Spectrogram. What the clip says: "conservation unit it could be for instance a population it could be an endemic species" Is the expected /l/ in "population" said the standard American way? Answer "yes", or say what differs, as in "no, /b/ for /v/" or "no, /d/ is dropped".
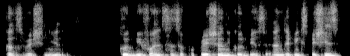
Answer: no, /l/ is dropped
